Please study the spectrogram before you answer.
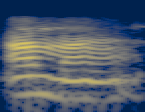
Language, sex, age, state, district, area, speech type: Tamil, female, 60+, Tamil Nadu, Erode, rural, conversation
